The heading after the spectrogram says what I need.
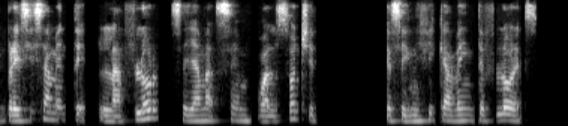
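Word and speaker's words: Cempoalxóchitl: A la llegada de los españoles, lógicamente muchas palabras de origen náhuatl, pues no lo pronunciaban como era y pues no les importó y le cambiaron Cempasúchil.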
